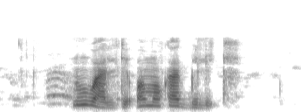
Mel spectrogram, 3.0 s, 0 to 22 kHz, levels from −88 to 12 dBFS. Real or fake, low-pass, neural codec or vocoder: real; 5.4 kHz; none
